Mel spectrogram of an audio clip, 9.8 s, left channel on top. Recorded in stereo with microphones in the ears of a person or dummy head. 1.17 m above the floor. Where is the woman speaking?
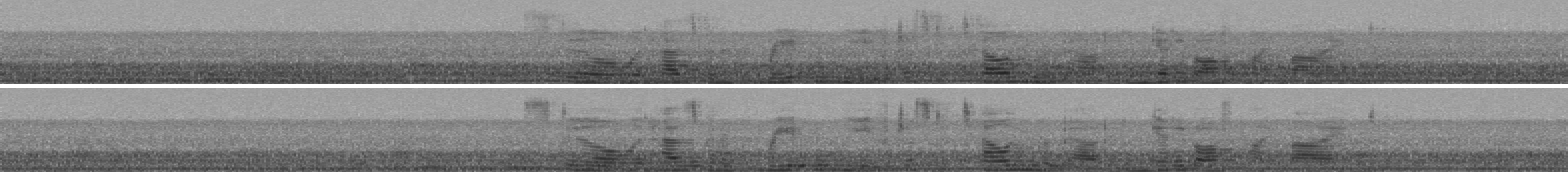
5° left (ahead or behind), 4.5 m.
